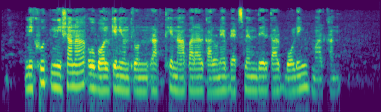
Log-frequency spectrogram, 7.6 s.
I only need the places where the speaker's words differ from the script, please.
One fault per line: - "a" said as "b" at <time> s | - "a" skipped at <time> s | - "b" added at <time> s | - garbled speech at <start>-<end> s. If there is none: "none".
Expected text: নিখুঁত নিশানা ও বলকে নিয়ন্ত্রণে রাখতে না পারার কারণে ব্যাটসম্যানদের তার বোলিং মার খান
none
